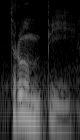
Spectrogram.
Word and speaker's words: Trumpy: my name pronounce it in Italian trumpy and don't confuse with the trumpy and uh uh so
